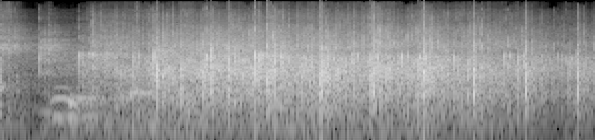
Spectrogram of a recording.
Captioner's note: audience Clapping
